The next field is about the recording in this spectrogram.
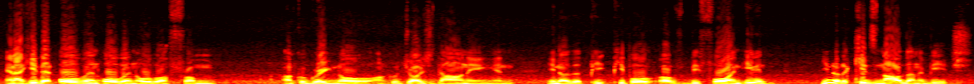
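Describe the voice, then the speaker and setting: A man with a lowish voice speaks in an interview, pausing and restarting as he searches for the right words. Faint ambient noise sits in the background. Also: darkish tone, poor audio. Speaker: interviewee, son. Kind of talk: casual interview talk.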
